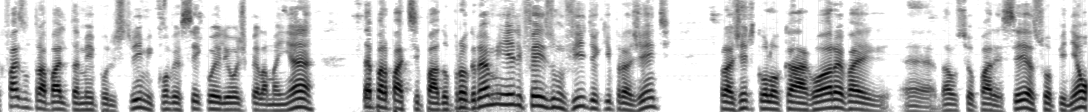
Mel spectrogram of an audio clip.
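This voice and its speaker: A man hosting a casual football discussion show, with drawn-out emphatic exclamations. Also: mid-range voice, no echo. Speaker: sports show host.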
